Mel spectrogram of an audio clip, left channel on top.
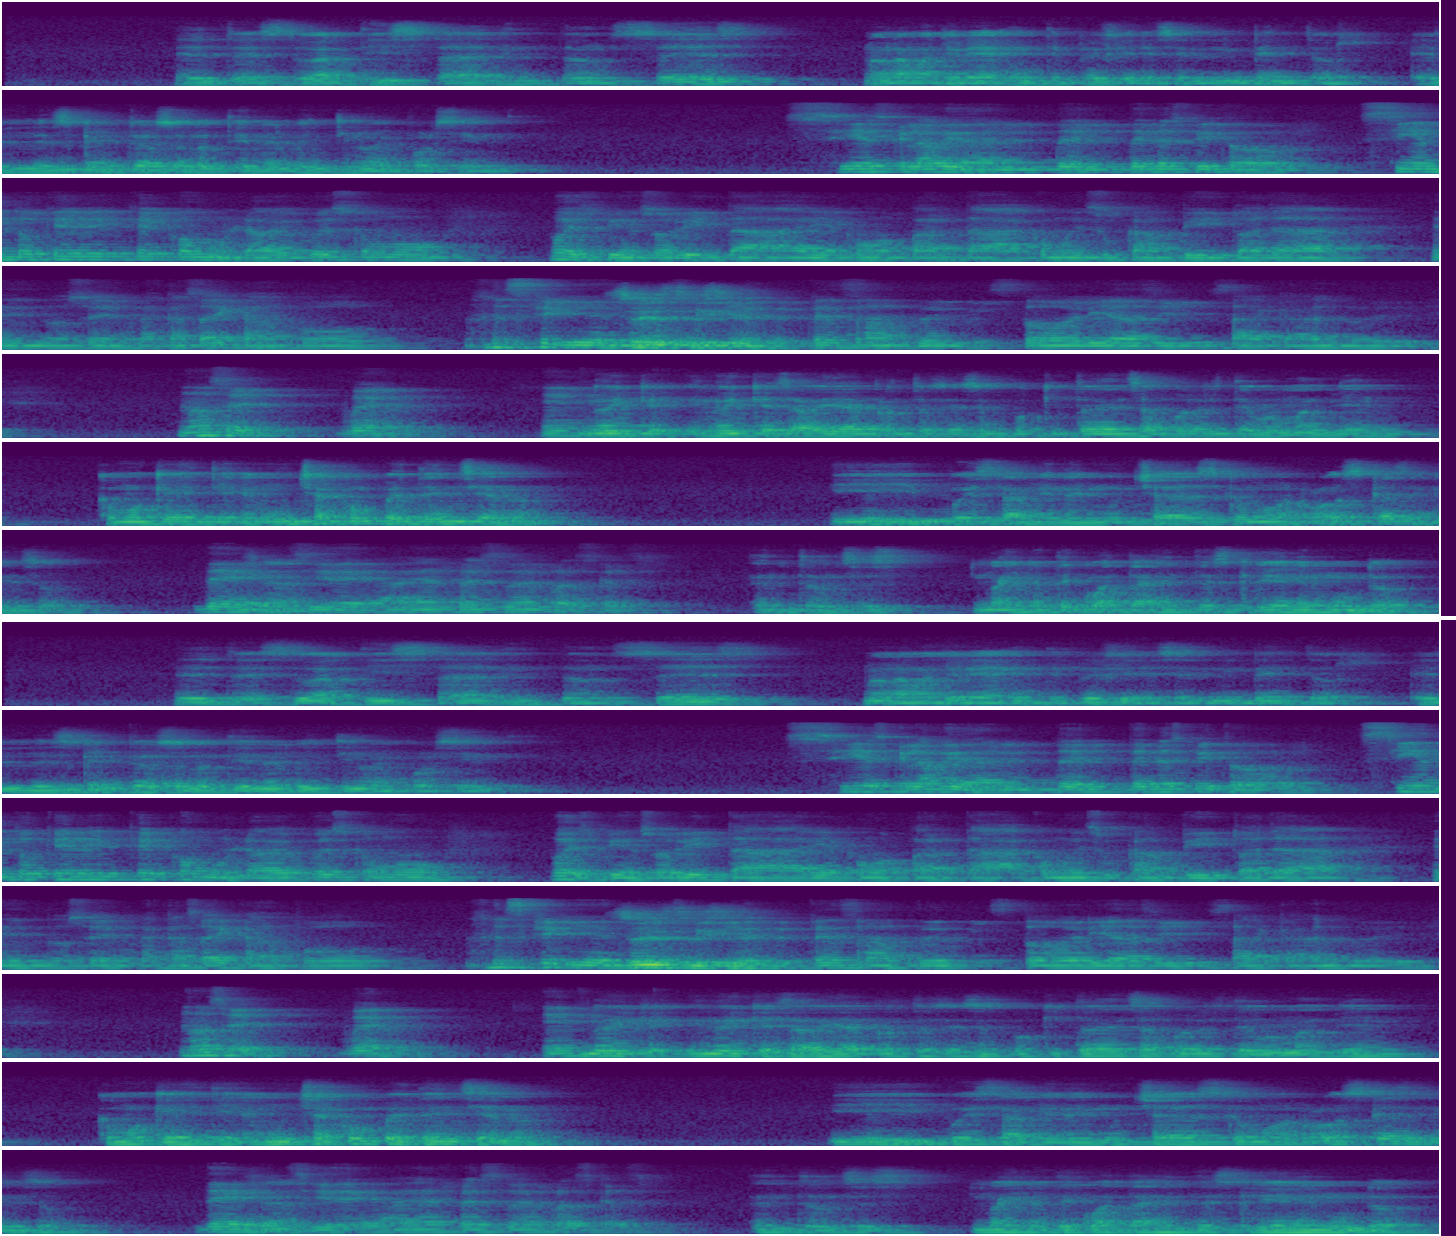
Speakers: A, on the right; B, on the left.
A: Entonces, tu artista, entonces, no, la mayoría de gente prefiere ser un inventor. El escritor
B: Inventores.
A: solo tiene el veintinueve por ciento
B: Sí, es que la vida del, del, del escritor, siento que, que el común la ve pues como... pues bien solitaria, como apartada, como en su campito allá, en, no sé, en una casa de campo, <laughs> escribiendo
A: Sí,
B: y escribiendo
A: sí, sí.
B: y pensando en historias y sacando y no sé, bueno, en
A: No,
B: fin.
A: y que, y no, y que esa vida de pronto sí es un poquito densa por el tema, más bien como que tiene mucha competencia, ¿no? Y
B: Mm,
A: pues también hay muchas como roscas en eso. O
B: debe,
A: sea,
B: sí, debe haber resto de roscas.
A: entonces imagínate cuánta gente escribe en el mundo,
